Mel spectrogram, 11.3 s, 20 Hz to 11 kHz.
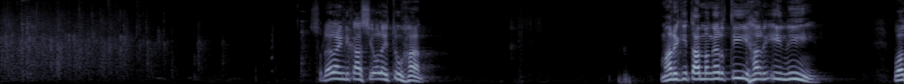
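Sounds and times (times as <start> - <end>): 
crowd clapping: 0.0 - 3.3
speech: 4.0 - 5.4, 8.3 - 10.3.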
